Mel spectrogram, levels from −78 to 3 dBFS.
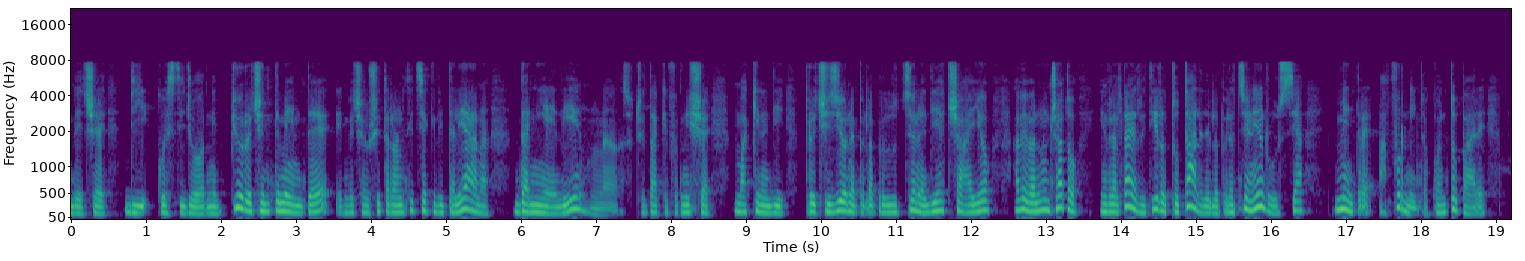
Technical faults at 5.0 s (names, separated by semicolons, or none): none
